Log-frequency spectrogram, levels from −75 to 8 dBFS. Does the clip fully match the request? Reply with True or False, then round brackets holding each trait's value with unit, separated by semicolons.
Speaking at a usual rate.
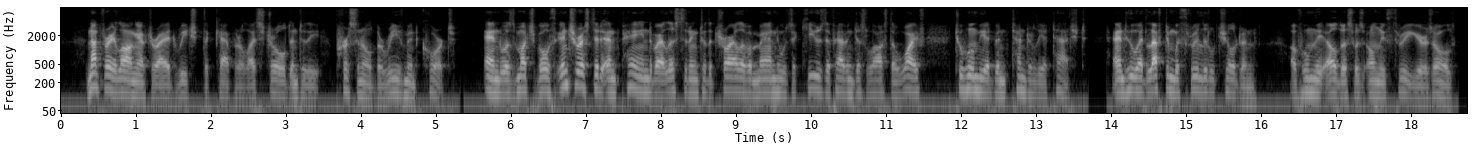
False (210 wpm)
